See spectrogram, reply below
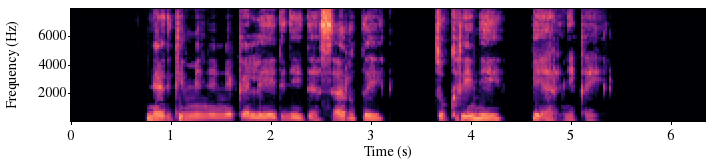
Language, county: Lithuanian, Klaipėda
